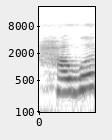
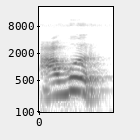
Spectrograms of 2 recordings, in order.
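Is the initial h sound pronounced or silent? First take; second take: pronounced; silent. First: The word starts with an audible h sound. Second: The word starts directly with a vowel sound. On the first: The speaker calls it wrong. "हावर असं वाचतो का या ठिकाणी पहा या ठिकाणी हावर न वाचता" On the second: The speaker calls it right. "एच जी आहे या ठिकाणी सायलेंट"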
